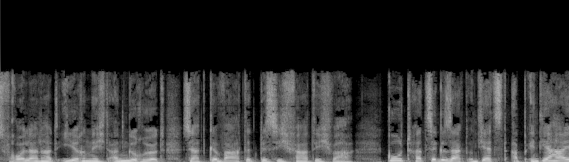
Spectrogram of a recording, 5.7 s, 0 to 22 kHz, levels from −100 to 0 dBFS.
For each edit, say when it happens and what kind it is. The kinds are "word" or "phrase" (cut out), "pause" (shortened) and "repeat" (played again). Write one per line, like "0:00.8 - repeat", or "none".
none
